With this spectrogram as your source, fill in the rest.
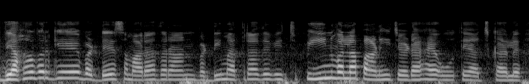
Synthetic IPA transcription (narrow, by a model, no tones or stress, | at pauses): ʋjaːɦãːʋəɾɡeːʋəɖeːsəmaːɾãːd̪ɔːɾaːnʋəɖiːmaːt̪ɾãːd̪eːʋɪt͡ʃpiːnʋaːlaːpaːɽ̃iːd͡ʒeːɽaːɦɛːoːt̪eːəd͡ʒkəl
